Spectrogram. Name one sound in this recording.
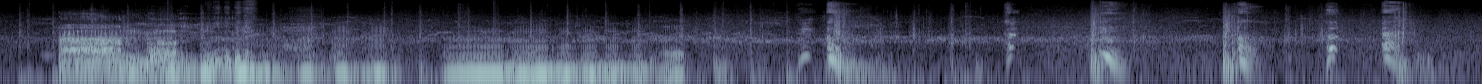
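Footsteps thud quickly over sand and rock.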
